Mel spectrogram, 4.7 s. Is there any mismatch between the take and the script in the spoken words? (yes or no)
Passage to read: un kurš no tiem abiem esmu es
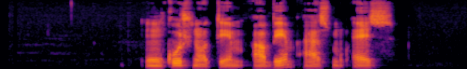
no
